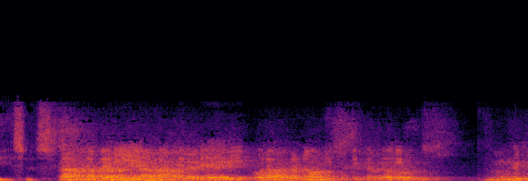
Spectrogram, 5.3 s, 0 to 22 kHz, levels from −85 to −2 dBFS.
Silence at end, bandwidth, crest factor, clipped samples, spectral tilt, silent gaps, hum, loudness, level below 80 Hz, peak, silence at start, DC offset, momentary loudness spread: 0 s; 10 kHz; 16 dB; under 0.1%; -5 dB/octave; none; none; -26 LUFS; -60 dBFS; -10 dBFS; 0 s; under 0.1%; 11 LU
